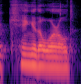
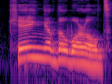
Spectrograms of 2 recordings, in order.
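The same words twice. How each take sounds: First: Said in the usual way. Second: High, slow, grand proclamation; mock triumph. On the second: Teasing repeat of friend's triumph.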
